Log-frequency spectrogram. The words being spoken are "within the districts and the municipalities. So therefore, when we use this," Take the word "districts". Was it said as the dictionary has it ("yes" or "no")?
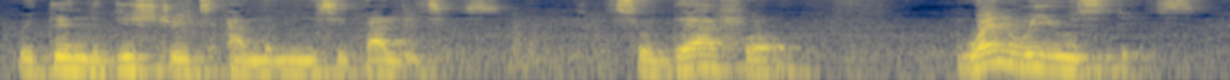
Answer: yes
